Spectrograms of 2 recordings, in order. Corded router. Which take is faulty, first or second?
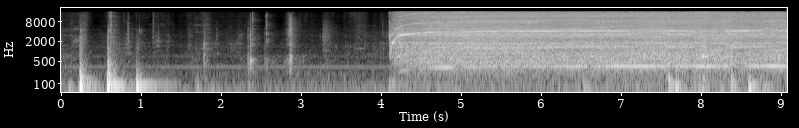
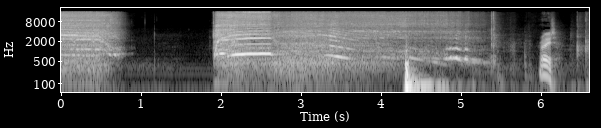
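second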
